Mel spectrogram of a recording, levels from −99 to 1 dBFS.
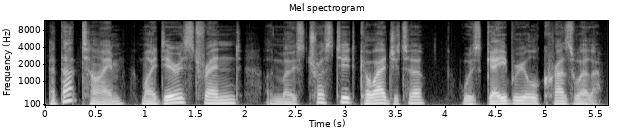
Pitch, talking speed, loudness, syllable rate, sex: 120 Hz, 140 wpm, -17 LUFS, 4.6 syllables/s, male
